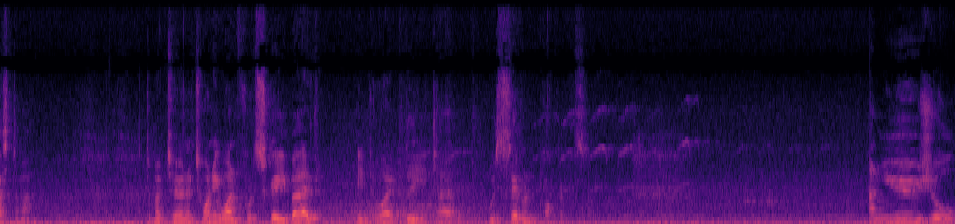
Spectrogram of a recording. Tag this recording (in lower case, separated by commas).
speech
